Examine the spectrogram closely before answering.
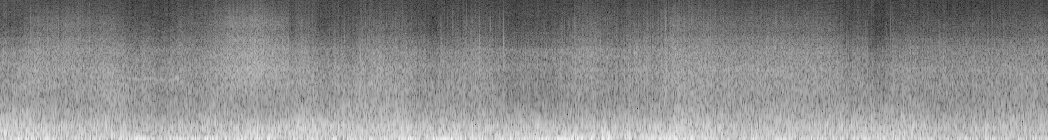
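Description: Strong wind rushes and buffets loudly, heard from high in the air.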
